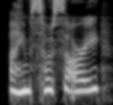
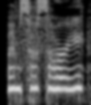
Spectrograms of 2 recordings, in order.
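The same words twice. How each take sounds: First: High, trembling tearful apology; shaking apology. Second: High, louder, breaking tearful apology; shaking apology. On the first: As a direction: apologise on the edge of tears, voice shaking. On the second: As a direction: plead sorry again, voice cracking. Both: Acted. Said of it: "my body shaking".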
